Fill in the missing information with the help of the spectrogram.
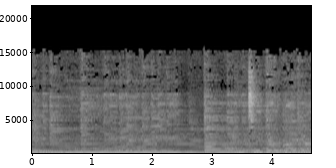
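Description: Background music led by acoustic guitar, a steady run of held notes.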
